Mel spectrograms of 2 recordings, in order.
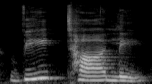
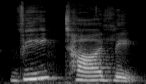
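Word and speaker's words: vitale: The word is वीटाले। वीटाले। जो हम वाइटल बोलते हैं इंग्लिश में, उसी का इटालियन में प्रोनाउंसिएशन हो जाता है वीटाले।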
